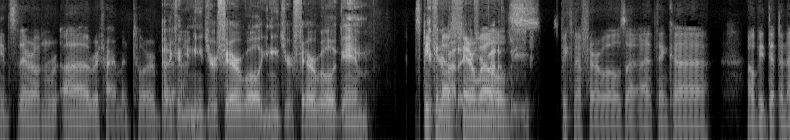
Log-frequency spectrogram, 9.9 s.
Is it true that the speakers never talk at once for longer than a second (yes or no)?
no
